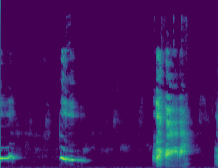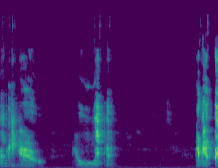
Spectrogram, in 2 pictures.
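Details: Three-year-old female Congo African grey parrot kept as a pet in a country home, chatting indoors: two short whistled notes, then a few harsh, speech-like phrase bursts with pauses between them, in a quiet room with a low steady hum.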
